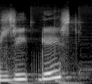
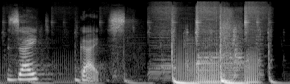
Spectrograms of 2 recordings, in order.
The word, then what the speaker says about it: zeitgeist: uncommon words pronunciation video our first word is zeitgeist general trend of thought or feeling characteristic of a particular period of time some people say this as zeitgeist or zeke geast but the correct pronunciation is zeitgeist shuffle of the larger species of cats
